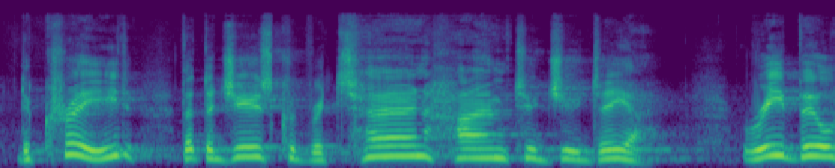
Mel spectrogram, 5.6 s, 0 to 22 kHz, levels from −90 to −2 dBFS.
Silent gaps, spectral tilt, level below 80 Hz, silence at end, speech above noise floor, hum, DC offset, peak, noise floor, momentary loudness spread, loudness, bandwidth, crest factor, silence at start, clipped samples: none; -5 dB/octave; -76 dBFS; 0 s; 29 dB; none; under 0.1%; -12 dBFS; -55 dBFS; 9 LU; -26 LUFS; 16 kHz; 16 dB; 0.1 s; under 0.1%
